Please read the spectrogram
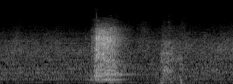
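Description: A person blowing a blocked nose into a paper tissue: one short blow about a second in, then a fainter second one.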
